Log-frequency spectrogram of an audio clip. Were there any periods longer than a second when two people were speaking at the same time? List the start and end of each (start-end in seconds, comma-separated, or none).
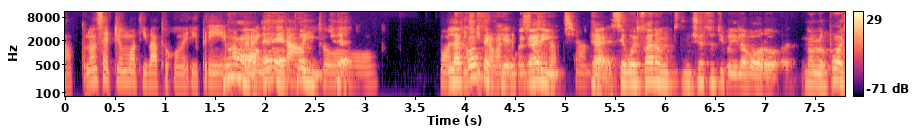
1.5-2.9, 3.8-5.3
